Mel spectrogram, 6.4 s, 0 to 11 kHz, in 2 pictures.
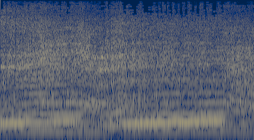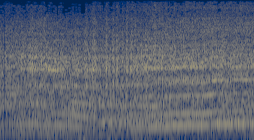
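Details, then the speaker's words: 1995 Honda CR250 two-stroke dirt bike with the old flywheel refitted: revs sag and stumble each time the throttle opens, then recover slowly. The bog is traced to the faulty old flywheel; the owner guesses a magnet may be off. "I cannot believe that it was a flywheel all along that is absolutely insane"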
